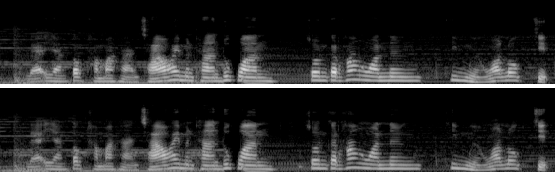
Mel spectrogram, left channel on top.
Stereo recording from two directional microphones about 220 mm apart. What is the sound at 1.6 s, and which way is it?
Speech, 10° right (ahead or behind).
